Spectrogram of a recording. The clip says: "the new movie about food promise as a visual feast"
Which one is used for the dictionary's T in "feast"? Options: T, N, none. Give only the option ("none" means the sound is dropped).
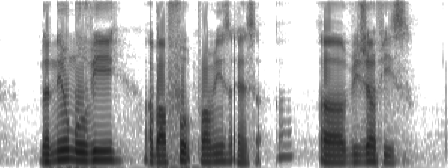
none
